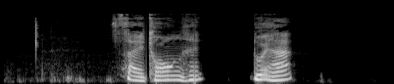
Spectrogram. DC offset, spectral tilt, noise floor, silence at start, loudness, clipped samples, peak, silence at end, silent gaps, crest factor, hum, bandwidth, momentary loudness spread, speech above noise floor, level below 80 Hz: under 0.1%; -5.5 dB/octave; -79 dBFS; 0.65 s; -14 LUFS; under 0.1%; 0 dBFS; 1.05 s; none; 16 dB; none; 11.5 kHz; 22 LU; 67 dB; -52 dBFS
